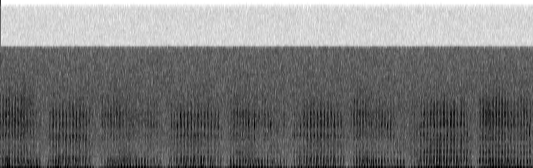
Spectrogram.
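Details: A cat purrs while sleeping, a low vibrating drone swelling and dipping in slower cycles of about one and a half seconds as it breathes in and out, close and uninterrupted.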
